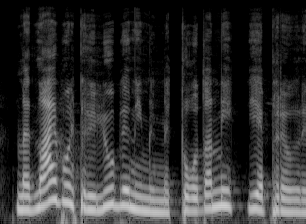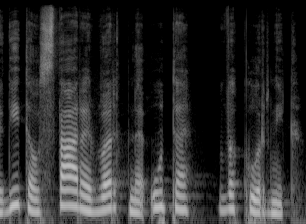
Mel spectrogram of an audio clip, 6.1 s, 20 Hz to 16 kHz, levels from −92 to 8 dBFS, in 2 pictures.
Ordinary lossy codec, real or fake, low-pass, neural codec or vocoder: none; fake; 14.4 kHz; codec, 44.1 kHz, 3.4 kbps, Pupu-Codec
